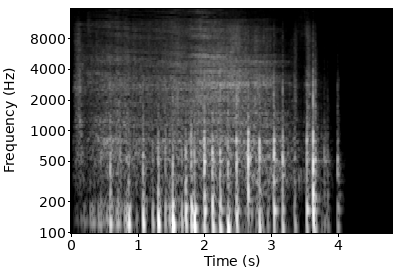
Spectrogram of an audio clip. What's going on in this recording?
Balloon-Inflate-33-Strain
Balloon inflating while straining it. Recorded with Zoom H4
